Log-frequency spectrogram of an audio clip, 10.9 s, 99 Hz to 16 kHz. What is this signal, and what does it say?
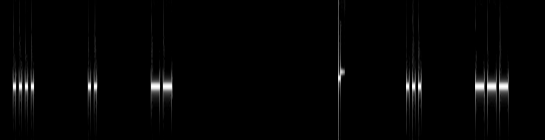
Morse code, heard as a keyed tone, about 20 wpm, spaced as for 7 wpm, 700 Hz. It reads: HIM SO
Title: 6x Character Spacing - Top 200 Words - 20wpm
